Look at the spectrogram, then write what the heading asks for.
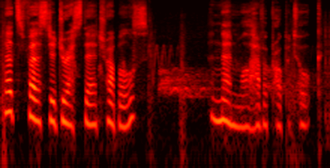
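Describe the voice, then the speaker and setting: A woman's voice: mid-range voice, a little slow, a little mellow, slight background noise, close to an everyday voice. A woman voicing a poised, imperious young noblewoman in a video game, composed, formal and cutting as she speaks. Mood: thoughtful, disapproving. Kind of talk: scripted game voice acting.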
